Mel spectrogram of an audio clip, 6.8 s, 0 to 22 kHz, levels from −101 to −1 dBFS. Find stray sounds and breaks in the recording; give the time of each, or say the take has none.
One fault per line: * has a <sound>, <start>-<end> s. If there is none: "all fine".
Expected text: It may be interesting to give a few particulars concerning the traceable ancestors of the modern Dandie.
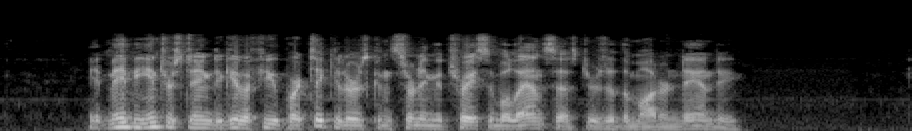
all fine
